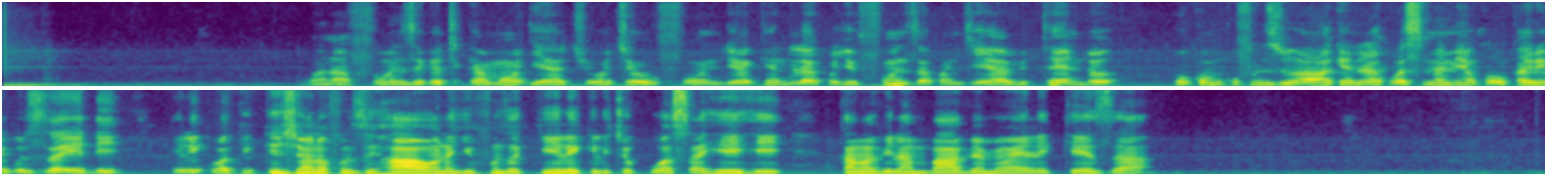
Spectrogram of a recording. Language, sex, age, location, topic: Swahili, male, 25-35, Dar es Salaam, education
